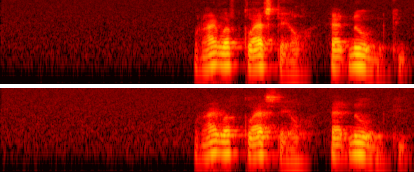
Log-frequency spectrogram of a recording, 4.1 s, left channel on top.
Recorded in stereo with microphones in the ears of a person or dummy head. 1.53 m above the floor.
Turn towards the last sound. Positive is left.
turn(degrees=65)  # may be behind; listen again after turning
